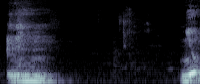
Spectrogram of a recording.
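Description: A man clears his throat once, briefly, then speech resumes near the end.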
